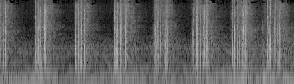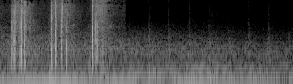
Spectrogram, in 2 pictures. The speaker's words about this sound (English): and you hear like boots stomping, like a big like squadron of boots stomping.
